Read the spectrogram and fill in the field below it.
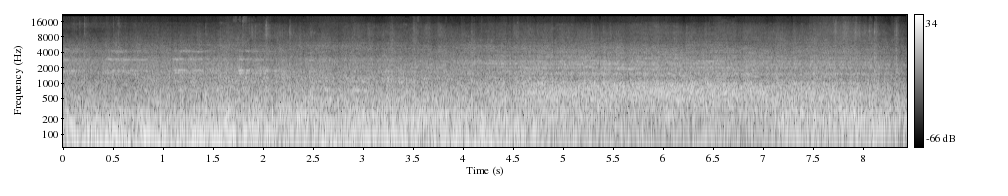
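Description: A CSX freight train hauled by Tier 4 SD70ACe locomotives rolls past close by, giving a steady loud rumble and continuous wheel clatter with faint squeal for the whole stretch. No voices are heard.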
